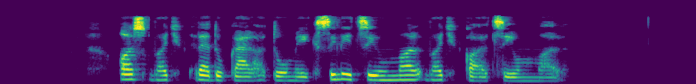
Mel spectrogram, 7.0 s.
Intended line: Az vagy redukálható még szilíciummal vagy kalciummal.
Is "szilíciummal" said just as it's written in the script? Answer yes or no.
yes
